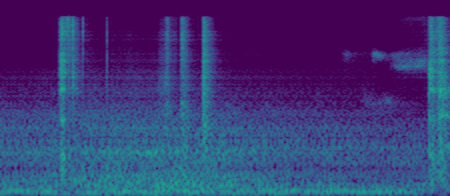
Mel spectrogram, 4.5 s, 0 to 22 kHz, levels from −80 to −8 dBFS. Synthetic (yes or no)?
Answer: yes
